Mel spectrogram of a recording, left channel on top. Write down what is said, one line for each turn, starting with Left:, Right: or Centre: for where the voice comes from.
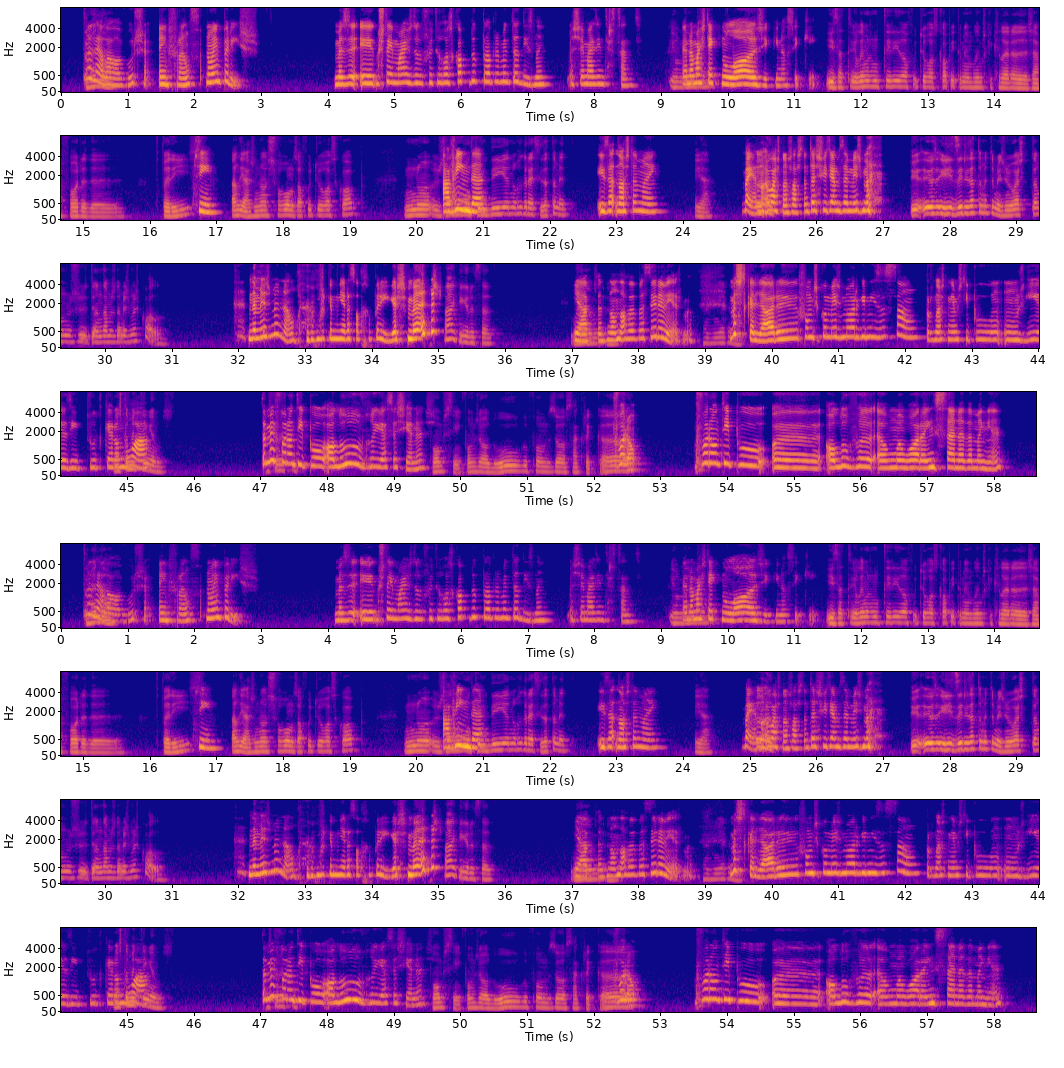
Centre: Também
Left: mas é
Centre: não.
Left: lá algures, em França, não é em Paris. Mas eh, eu gostei mais do Futuroscope do que propriamente da Disney. Achei mais interessante.
Centre: Eu lembro-me.
Left: Era mais tecnológico e não sei o quê.
Centre: Exato, eu lembro-me de ter ido ao futuroscópio e também me lembro que aquilo era já fora de, de Paris.
Left: Sim,
Centre: Aliás, nós só fomos ao futuroscópio no- já
Left: à vinda,
Centre: no último dia, no regresso, exatamente.
Left: exa- nós também.
Centre: Yeah.
Left: Bem, eu
Centre: Ah,
Left: não- eu acho que nós às tantas fizemos a mesma,
Centre: eu, eu ia dizer exatamente o mesmo, eu acho que estamos, andámos na mesma escola.
Left: Na mesma não, <laughs> porque a minha era só de raparigas, <laughs> mas
Centre: Ah, que engraçado. Não,
Left: yeah,
Centre: a
Left: portanto
Centre: minha,
Left: não dava para ser a mesma.
Centre: a minha era
Left: Mas
Centre: mista.
Left: se calhar eh, fomos com a mesma organização, porque nós tínhamos tipo um- uns guias e tudo que eram
Centre: Nós também
Left: de lá.
Centre: tínhamos,
Left: Também
Centre: nós também
Left: foram
Centre: tínhamos.
Left: tipo ao Louvre e essas cenas.
Centre: Fomos sim, fomos ao Louvre, fomos ao Sacré-Cœur.
Left: Foram, foram tipo eh, ao Louvre a uma hora insana da manhã,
